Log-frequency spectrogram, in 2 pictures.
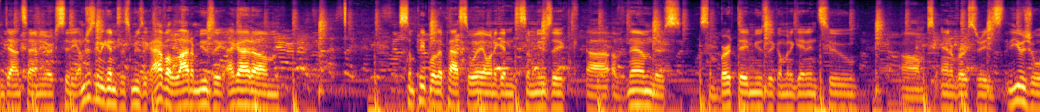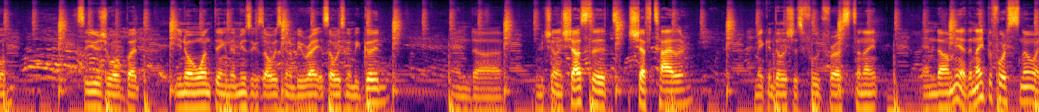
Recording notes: Originally broadcast live on March 13, 2017 from the storefront of The Late Late Bar on Houston Street in New York City.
